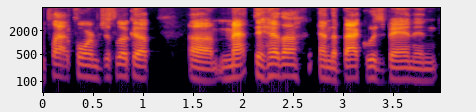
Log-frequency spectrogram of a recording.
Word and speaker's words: Tejeda: much any streaming platform just look up Matt De hea and the Backwoods band and and my last name is spelled t EJ e d it's a weird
